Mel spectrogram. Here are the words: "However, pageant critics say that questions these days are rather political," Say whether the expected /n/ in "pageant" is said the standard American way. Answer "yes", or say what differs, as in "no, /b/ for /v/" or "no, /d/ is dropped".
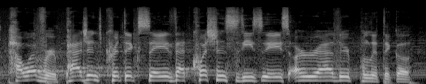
yes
